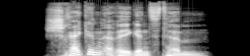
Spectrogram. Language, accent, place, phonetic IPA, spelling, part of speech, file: German, Germany, Berlin, [ˈʃʁɛkn̩ʔɛɐ̯ˌʁeːɡənt͡stəm], schreckenerregendstem, adjective, De-schreckenerregendstem.ogg
- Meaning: strong dative masculine/neuter singular superlative degree of schreckenerregend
